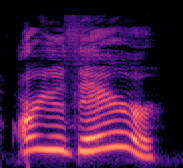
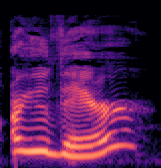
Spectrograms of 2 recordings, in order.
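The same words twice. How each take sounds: First: High, impatient demand, falling at the end; very cross call. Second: Raised, louder questioning call; crying out. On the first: Shark to the silent monkey, very cross. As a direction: call out crossly with raised pitch. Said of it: "louder than before, and in a very cross voice". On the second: Tired shark to the hidden monkey, calling out. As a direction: call up, pitch climbing at the end. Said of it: "cried the shark". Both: A narrator's reading.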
